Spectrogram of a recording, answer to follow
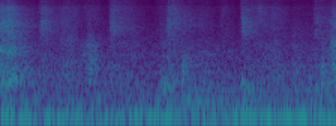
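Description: Footsteps on a hard floor, about two a second, over a low steady hum.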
